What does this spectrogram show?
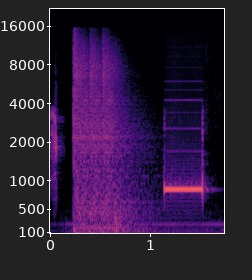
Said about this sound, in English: Uh, oh. oh shit! Yeah, uh, they're shooting at us. So, uh, oh fuck.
